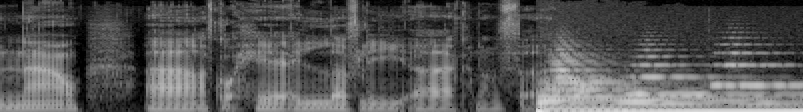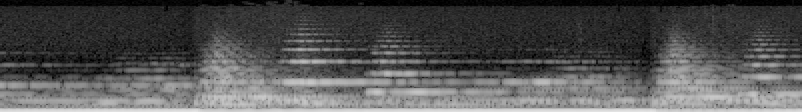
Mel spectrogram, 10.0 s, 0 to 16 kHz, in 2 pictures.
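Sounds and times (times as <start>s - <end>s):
held synth bass note: 3.4s - 10.0s
sustained synth chords: 3.4s - 10.0s.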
